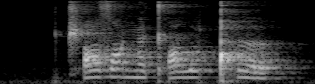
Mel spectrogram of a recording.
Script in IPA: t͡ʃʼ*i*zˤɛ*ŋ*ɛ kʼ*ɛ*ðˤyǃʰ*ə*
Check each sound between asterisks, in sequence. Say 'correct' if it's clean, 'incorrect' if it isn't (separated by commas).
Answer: correct, correct, correct, correct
